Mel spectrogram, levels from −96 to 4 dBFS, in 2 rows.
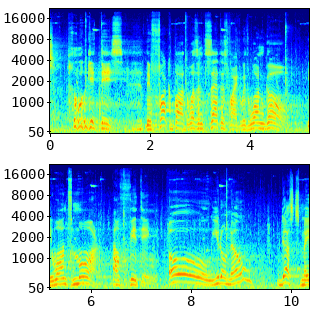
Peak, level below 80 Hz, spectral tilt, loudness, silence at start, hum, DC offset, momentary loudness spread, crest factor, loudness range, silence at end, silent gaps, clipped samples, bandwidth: -8 dBFS; -46 dBFS; -5 dB/octave; -25 LUFS; 0 s; none; under 0.1%; 9 LU; 16 dB; 1 LU; 0 s; none; under 0.1%; 19 kHz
